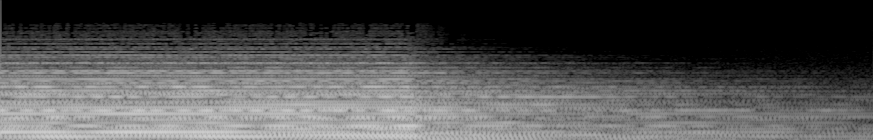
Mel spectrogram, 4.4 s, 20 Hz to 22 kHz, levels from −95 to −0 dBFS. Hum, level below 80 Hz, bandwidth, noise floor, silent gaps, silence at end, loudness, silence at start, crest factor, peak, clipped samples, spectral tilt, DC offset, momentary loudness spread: none; -38 dBFS; 8.6 kHz; -41 dBFS; none; 0 s; -20 LUFS; 0 s; 14 dB; -6 dBFS; under 0.1%; -7.5 dB/octave; under 0.1%; 20 LU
